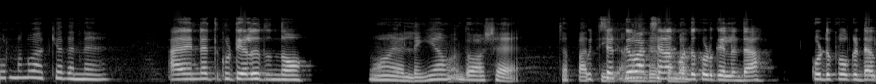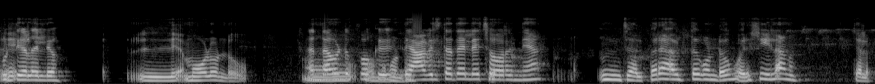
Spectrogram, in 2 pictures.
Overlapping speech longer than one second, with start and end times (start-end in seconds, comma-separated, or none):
none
